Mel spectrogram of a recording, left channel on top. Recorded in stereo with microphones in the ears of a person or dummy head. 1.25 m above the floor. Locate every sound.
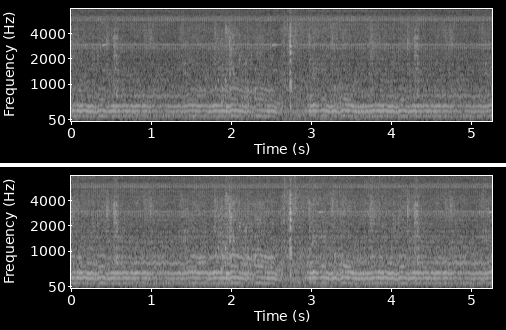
0.0 s an insect: 20° right (ahead or behind)
2.7 s tapping: 15° right (ahead or behind)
